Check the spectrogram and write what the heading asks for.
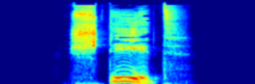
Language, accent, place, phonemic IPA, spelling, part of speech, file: German, Germany, Berlin, /ʃteːt/, stet, adjective, De-stet.ogg
- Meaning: 1. steady 2. constant, continuous 3. perpetual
